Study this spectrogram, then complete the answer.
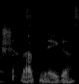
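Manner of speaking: very soft, low grumble under the breath; muttered retort. Retold or imitated. Player grumbling about the coach's son, muttered retort. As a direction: imitate players grumbling, barely audible.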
